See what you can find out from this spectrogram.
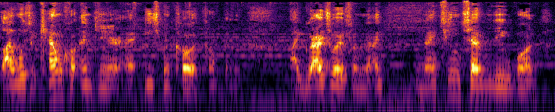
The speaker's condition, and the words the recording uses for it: Tracheostomy. But because of my voice challenge, I'm concerned that when I talk to people, they're going to treat me as being dumb or stupid or retarded.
